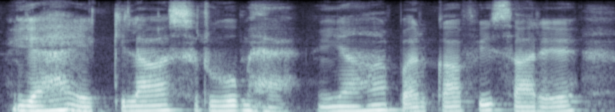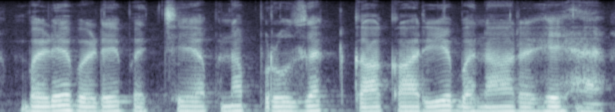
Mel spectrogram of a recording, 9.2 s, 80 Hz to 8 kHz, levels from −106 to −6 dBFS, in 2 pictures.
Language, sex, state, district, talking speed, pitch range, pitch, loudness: Hindi, male, Uttar Pradesh, Saharanpur, 115 wpm, 115-125 Hz, 120 Hz, -18 LUFS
